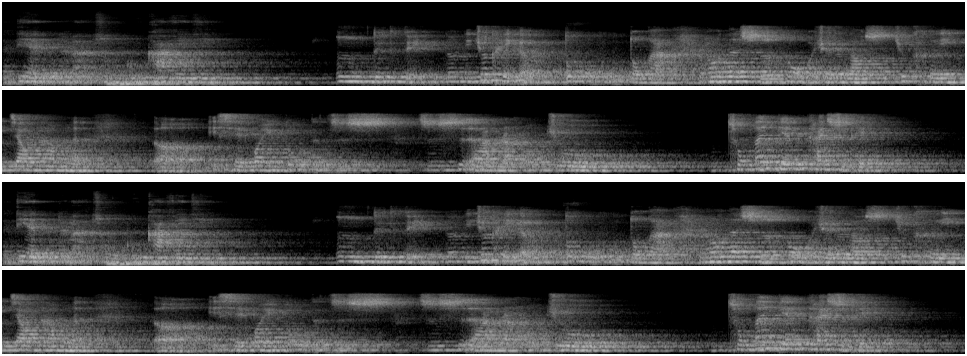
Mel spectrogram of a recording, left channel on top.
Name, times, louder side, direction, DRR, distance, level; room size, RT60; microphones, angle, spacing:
voice 1, 0.1-2.2, equal, 45° right, -6 dB, 1.9 m, -25 dB
voice 2, 3.3-10.8 11.1-15.7 16.7-18.3, equal, 20° left, -4 dB, 1.0 m, -25 dB
12.5 x 6.2 x 3.4 m, 2.9 s
head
